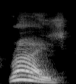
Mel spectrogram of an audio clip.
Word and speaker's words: Rice: You pronounce it Rice, right? Rise, as in rise and shine.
